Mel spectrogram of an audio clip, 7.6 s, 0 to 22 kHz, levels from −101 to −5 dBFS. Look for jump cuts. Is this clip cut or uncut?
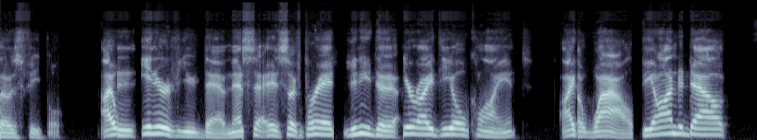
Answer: cut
